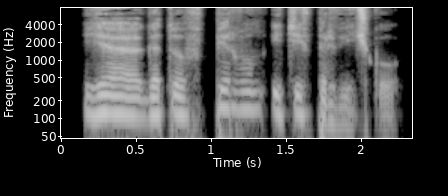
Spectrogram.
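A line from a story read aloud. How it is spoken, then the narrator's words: Calm and confident. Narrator (Russian): сказал он спокойно и уверенно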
